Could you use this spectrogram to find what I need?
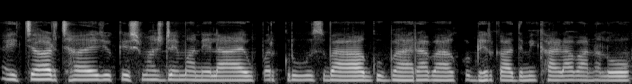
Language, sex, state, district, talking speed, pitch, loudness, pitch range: Bhojpuri, female, Uttar Pradesh, Deoria, 200 wpm, 200 Hz, -19 LUFS, 195-210 Hz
